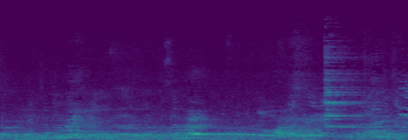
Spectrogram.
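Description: Spectators chatting around a boxing ring, with a sustained metallic ringing tone, rich in overtones, starting abruptly near the end.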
